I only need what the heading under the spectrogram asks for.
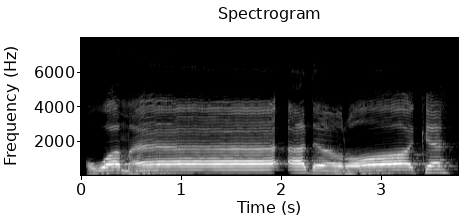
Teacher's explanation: را کے اوپر کھڑی زبر ہے تو اس کو ایک الف کے برابر کھینچ کے پڑھیں گے · دال کے ساتھ ملائیں گے تو یہاں پہ حروف قلقلہ ہے، دال ساکن، تو اس کو جنبش کے ساتھ ہم پڑھیں گے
